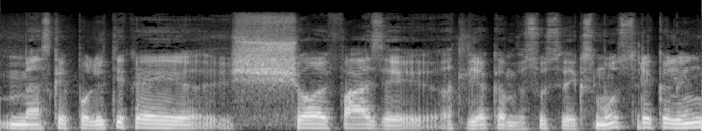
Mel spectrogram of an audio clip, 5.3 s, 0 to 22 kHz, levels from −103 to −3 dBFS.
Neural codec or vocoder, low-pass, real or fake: none; 14.4 kHz; real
